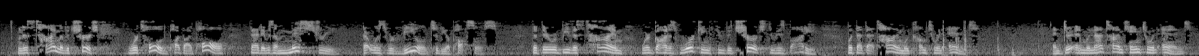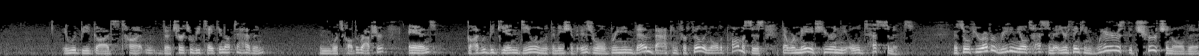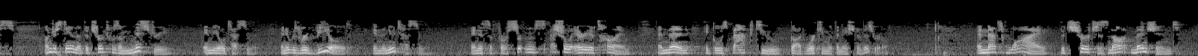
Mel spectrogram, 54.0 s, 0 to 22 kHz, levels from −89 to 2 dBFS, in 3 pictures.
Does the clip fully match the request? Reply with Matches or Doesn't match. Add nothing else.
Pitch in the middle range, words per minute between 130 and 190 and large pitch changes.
Doesn't match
